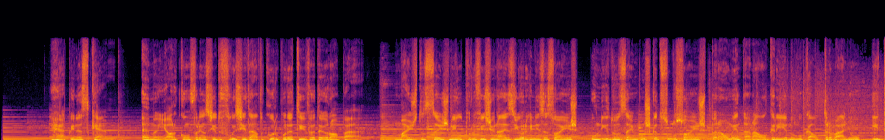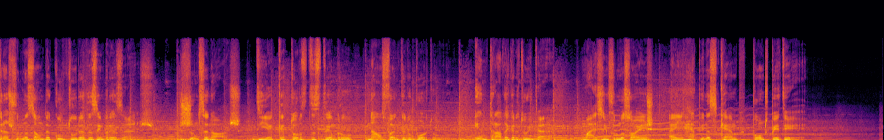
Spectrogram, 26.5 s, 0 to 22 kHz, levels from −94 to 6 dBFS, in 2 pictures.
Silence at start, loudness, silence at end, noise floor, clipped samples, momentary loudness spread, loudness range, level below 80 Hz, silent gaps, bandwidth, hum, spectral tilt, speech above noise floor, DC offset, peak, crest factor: 0.05 s; -13 LUFS; 0.55 s; -43 dBFS; under 0.1%; 7 LU; 3 LU; -26 dBFS; none; 16.5 kHz; none; -4.5 dB/octave; 31 dB; under 0.1%; 0 dBFS; 12 dB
